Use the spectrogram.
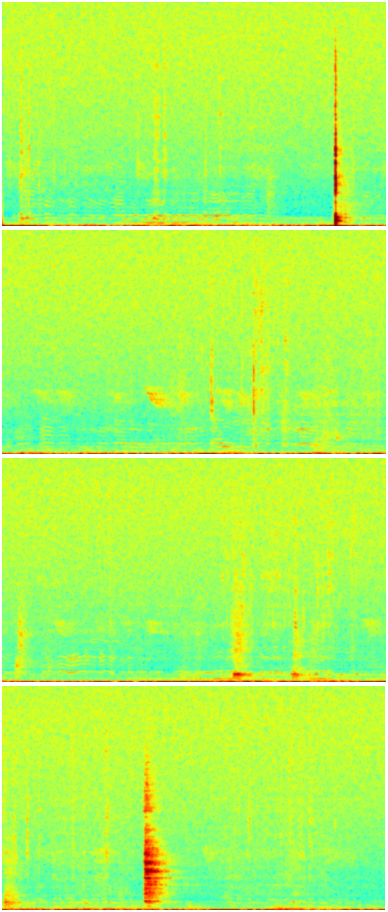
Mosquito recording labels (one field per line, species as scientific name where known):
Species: Anopheles coustani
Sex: female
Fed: unfed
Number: one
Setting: cup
